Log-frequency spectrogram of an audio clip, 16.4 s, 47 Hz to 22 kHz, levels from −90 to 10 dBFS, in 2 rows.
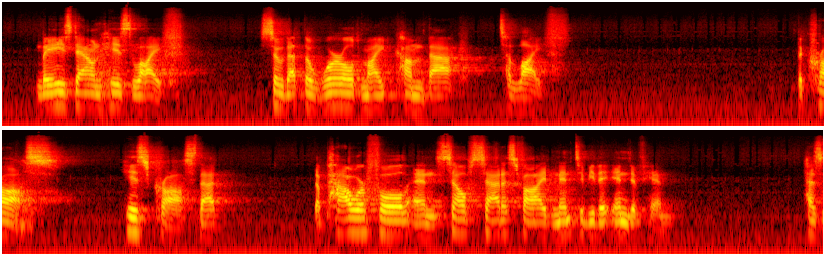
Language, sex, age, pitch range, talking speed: English, male, 30-49, 105-125 Hz, 110 wpm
